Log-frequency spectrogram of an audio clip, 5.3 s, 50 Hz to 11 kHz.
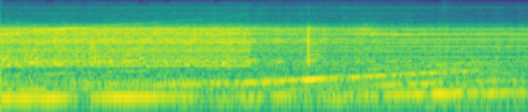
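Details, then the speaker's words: Panasonic R8 mid-1960s micro tabletop transistor radio: sound steadily sinks, thins and fades over a few seconds as a soldering iron heats the oscillator transistor; heat-sensitive failing oscillator transistor. "You hear that there? It kind of just like faded out. I took the soldering iron off before it completely cut out. It kind of just like slowly faded out."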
